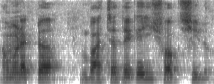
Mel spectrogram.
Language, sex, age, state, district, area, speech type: Bengali, male, 18-30, West Bengal, Howrah, urban, spontaneous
